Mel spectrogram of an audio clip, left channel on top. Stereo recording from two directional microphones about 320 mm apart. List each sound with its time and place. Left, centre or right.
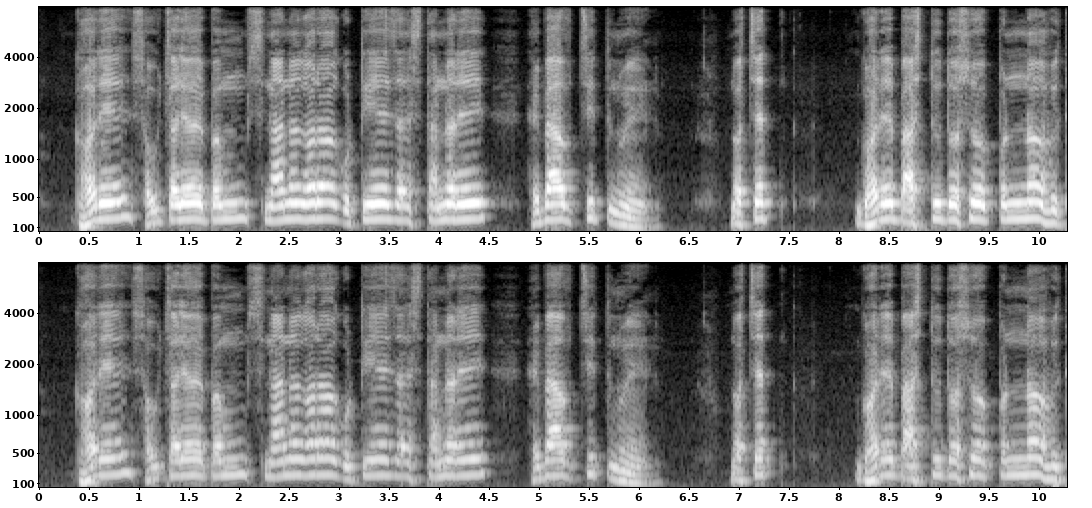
0.3 s speech: centre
